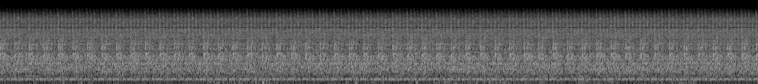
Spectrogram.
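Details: VW Polo sedan with CFN engine, cold start in the morning after a night at about 10°C outside: a steady, even ticking knock about three and a half times a second over the idle; engine knock of unknown origin.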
